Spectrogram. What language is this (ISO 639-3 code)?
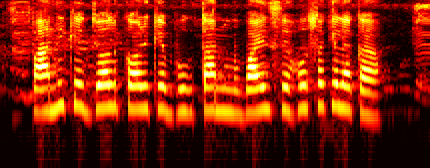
bho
